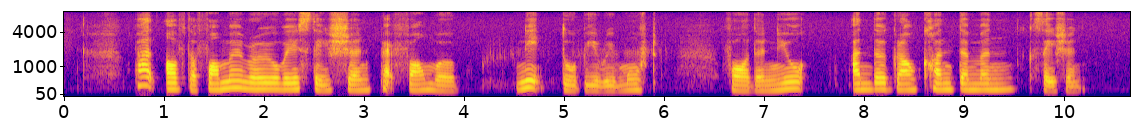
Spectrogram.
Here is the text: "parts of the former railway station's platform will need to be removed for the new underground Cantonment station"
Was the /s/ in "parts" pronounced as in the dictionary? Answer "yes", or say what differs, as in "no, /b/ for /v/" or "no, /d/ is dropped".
no, /s/ is dropped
